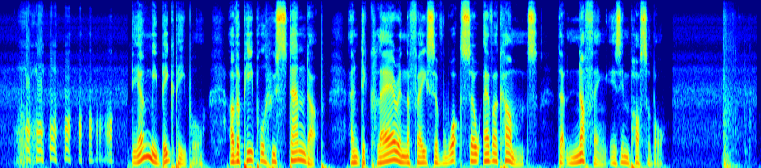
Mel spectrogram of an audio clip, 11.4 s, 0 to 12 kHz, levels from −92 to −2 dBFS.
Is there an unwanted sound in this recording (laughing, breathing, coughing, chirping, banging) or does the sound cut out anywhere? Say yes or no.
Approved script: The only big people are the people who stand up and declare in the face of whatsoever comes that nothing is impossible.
yes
